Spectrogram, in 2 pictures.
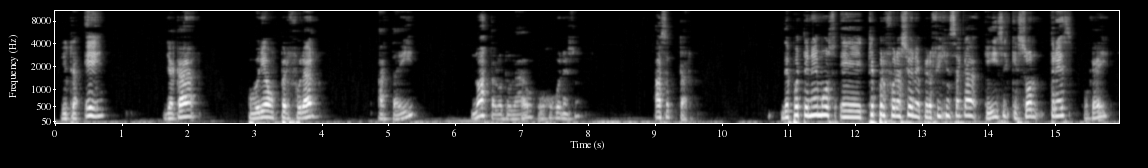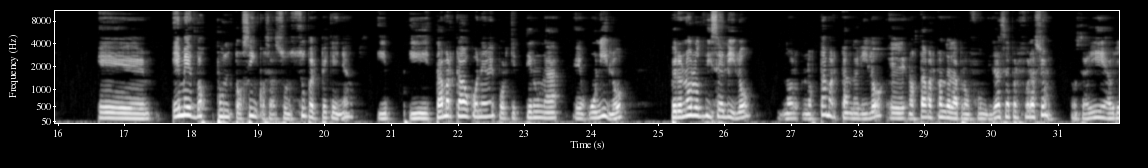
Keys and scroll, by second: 0.0 e.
